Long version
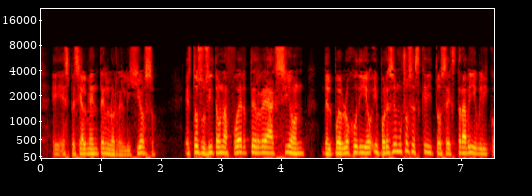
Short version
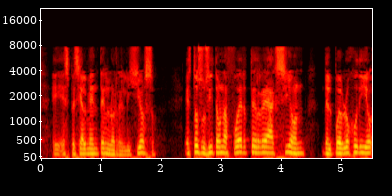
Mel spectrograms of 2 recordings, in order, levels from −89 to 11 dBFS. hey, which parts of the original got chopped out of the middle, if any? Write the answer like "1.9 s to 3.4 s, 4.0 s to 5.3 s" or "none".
none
